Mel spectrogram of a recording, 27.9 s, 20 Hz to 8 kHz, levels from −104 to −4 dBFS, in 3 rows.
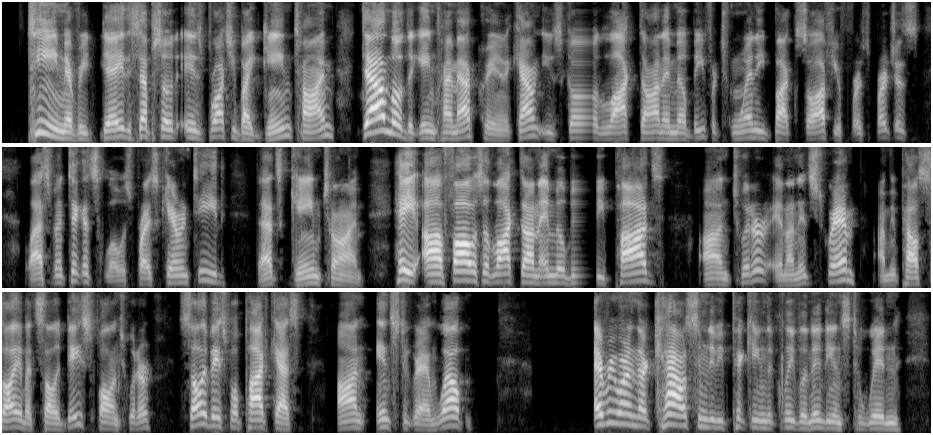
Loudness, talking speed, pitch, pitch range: -24 LUFS, 180 wpm, 150 Hz, 135-180 Hz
